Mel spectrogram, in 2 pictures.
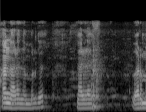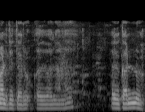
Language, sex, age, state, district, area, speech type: Tamil, male, 60+, Tamil Nadu, Kallakurichi, urban, spontaneous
